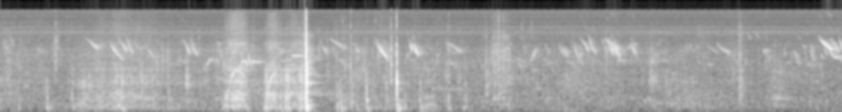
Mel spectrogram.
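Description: Small birds chirping: many short, falling chirps throughout. A burst of rough noise sits in the middle and ends in a sharp click about three seconds in, the loudest sound, with a softer click a second later.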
